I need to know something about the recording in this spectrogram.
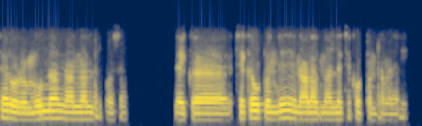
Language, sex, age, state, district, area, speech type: Tamil, male, 18-30, Tamil Nadu, Nilgiris, urban, conversation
